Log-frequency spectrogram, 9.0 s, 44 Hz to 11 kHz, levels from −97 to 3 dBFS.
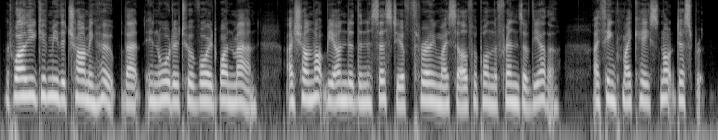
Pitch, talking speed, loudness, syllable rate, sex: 200 Hz, 245 wpm, -19 LUFS, 6.7 syllables/s, female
